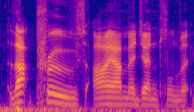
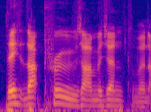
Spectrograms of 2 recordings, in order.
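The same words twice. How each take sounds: First: "that proves I am a gentleman" slow, loud, each word weighted; emphatic self-justification. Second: Said in the usual way. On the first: Acted. Falcon defending himself, "that proves I am a gentleman" slow and emphatic. Insisting on his good character.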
